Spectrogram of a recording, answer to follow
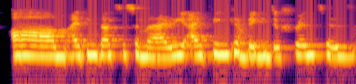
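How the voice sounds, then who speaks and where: A woman's somewhat breathy, fairly high voice in a flat monotone at a moderate pace. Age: 20s. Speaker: product manager on a panel. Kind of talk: panel discussion.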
